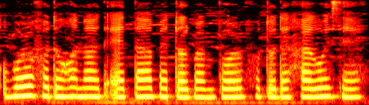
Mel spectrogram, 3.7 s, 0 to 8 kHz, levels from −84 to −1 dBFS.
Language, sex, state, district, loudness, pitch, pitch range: Assamese, female, Assam, Sonitpur, -12 LUFS, 245 Hz, 235-245 Hz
